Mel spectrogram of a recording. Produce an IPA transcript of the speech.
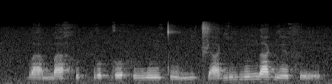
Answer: ba˨ma˧ hu˧ɡ͡bo˧ɡo˧ hu˧wũ˧ tũ˨ni˨d͡ʒa˨˦ɡĩ˦ bũ˦na˦ɡɛ̃˧ fe˨

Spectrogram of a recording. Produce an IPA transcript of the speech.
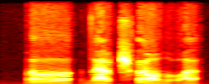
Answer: ɾɤː | d̪æɐ̯ʈ͡ʂʰɵː ðˤṵɐ̯

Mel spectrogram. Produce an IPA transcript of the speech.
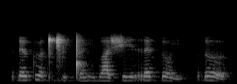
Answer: ɗɛtʷadɡ͡ǁiɡ͡ǃɛn baʃi rɛdɗon | ɗɤ

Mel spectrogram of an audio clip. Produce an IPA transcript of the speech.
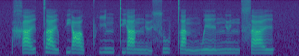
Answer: xa˧˥ɪ̯t̪a˥˧ɪ̯pjɑ˥˩ʊ̯pʰi˥n t̪jä˥n̪y̰˨˩su˥˧t̪a˥˩n n̪we˥ɪ̯ n̪y˥nsa˥ɪ̯

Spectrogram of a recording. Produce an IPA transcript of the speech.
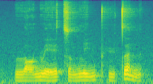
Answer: ɻɑ˧˥ŋɻe˧˥ɪ̯t͡sʊ˧˥ŋ li˧˥ŋpʰy˨˩t̪ə˥˩n

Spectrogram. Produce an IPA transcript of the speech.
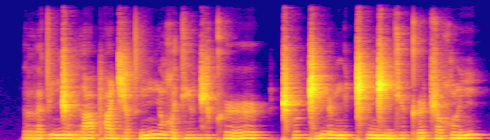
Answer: rʌtiŋ͡ǁurɑ pʰɑd͡ʑɔtʼĩ ŋĩʁʷɪtʲu d͡ʑukʰə˞ | ǁʰʊ ɡ͡ǁɪ nə˞ŋɪ ǁʰəŋ͡ǁĩdʲə˞ kʼə˞ʈ͡ʂɔχʷĩ

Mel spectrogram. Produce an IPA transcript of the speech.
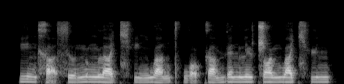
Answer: i˥˨nxä̰˨˩ sɹ̩˨˦n̪ʊ˦ŋlä˨˦ t͡ɕʰi˨˦ŋwa˨˦npʰwɔ̰˨˩ kä˨˦mɥɛ˦nli˥˨ ʈ͡ʂɑ˦ʊ̯n̪wä˦t͡ɕʰy˦n

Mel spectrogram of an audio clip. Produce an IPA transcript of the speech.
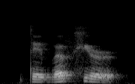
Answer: tebœfxʲə˞

